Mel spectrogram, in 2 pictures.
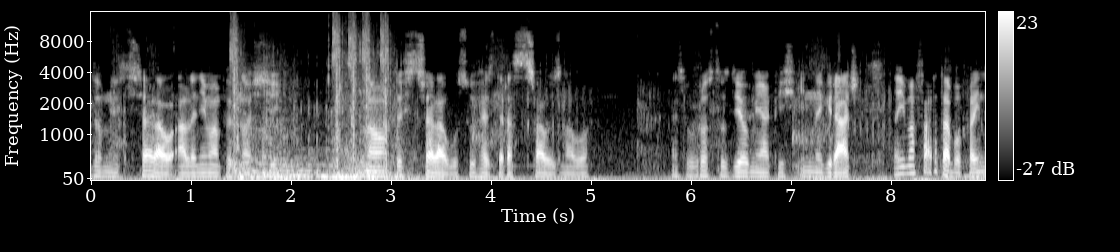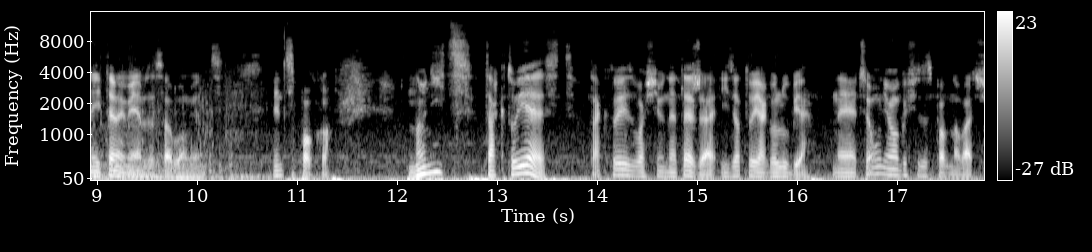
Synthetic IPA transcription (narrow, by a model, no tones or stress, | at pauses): d̪ɔmɲɛstʂɛlawʔa̰lɛɲɛmampɛvnɔɕt͡ɕi | nɔkt̪ɔɕstʂɛlawbɔswɘxat͡ɕt̪ɛɾʔasːtʂawɘznɔvu | vʲjɛ̰nspɔpɾɔst̪uzd̪jɔwmʲijakʲiɕḭnːɘɡɾat͡ʂnɔimafa̰ɾt̪abɔfajnɛjt̪ɛmɘmʲjawɛmzasɔbɔ̃w̃vʲjɛnt̪svʲjɛnt̪sspɔkɔ | nɔɲit̪st̪ːakt̪ɔjɛst̪ːa̰kt̪ɔjɛst̪vwaɕɲɛvnɛt̪ɛʐɛ̰ʔizat̪ɔjaɡɔlubʲjɛ̰t͡ʂɛmuɲɛmɔɡɛɕɛzɛspavnɔva̰t͡ɕ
